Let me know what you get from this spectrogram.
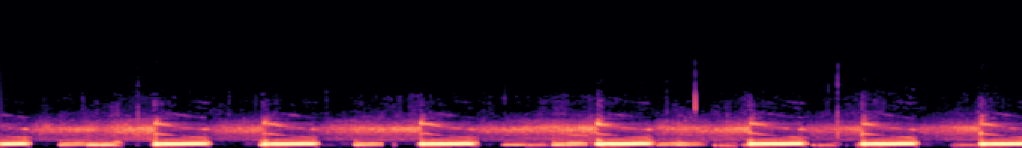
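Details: Chorus of balloon frogs calling for a mate, played to prompt spawning: dense, overlapping nasal croaks of varying length, nearly continuous, some louder and longer, some short and quieter in between.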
